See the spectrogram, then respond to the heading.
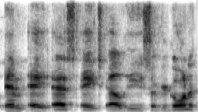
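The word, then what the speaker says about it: Mashle: it's pronounced it's spelled m-a-s-h-l-e so if you're going to type it in it's spelled different but I believe they say Mash I I think that's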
